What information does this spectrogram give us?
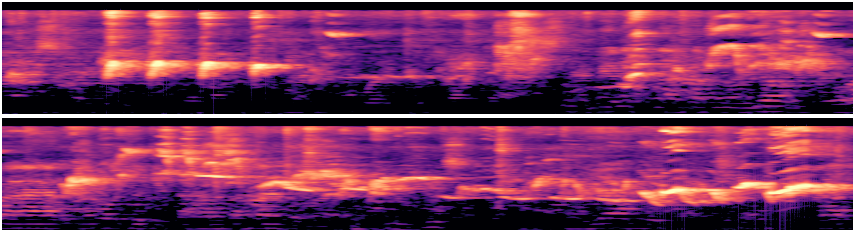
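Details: Cucak rowo, the straw-headed bulbul, in a wet, rainy season: a burst of three loud, mellow notes, then scattered quieter warbles building to bright, slurred phrases at the end.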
